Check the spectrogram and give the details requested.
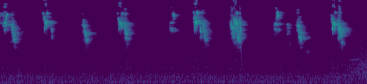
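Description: A bird chirping over and over: short, high calls that each slide down in pitch, about eleven of them spaced a half to one second apart, with silence in between.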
